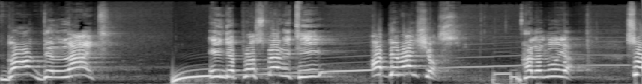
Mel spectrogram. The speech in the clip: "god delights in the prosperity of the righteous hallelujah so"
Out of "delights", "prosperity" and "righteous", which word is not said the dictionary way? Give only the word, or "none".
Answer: delights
